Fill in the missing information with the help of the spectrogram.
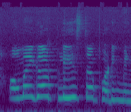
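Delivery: high-pitched helpless victim voice; hammed-up polite begging; mock pleading.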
